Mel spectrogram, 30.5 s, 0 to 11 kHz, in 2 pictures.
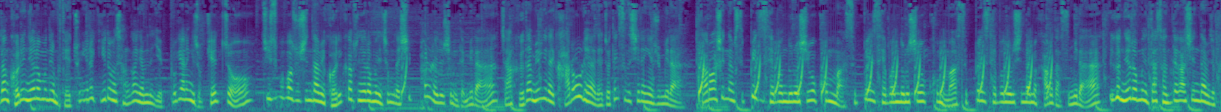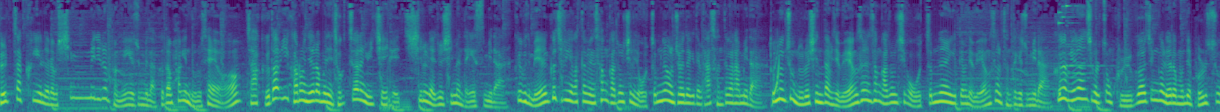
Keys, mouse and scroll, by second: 1.4 click, 2.8 click, 3.5 click, 4.4 click, 4.9 click, 5.3 1, 8.3 t, 8.6 click, 15.5 a, 15.8 click, 16.2 1, 17.9 click, 18.7-20.6 drag, 20.9 click, 24.3 click.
